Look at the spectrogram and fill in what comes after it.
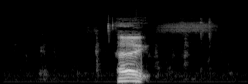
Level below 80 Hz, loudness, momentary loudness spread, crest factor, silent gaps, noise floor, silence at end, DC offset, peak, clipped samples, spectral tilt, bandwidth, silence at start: -64 dBFS; -17 LUFS; 25 LU; 22 dB; none; -63 dBFS; 1.05 s; under 0.1%; -2 dBFS; under 0.1%; -4 dB/octave; 9.6 kHz; 1.15 s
